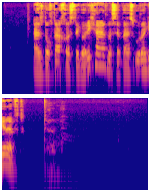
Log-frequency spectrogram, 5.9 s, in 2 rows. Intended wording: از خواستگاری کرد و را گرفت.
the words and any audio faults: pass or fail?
fail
